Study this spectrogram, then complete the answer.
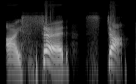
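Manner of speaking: slow, loud, firm command; stern warning. Acted. Mother losing patience at the dinner table, slow loud command. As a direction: lay down the law, word by word. Mother slamming spoon, scolding.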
